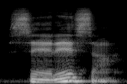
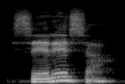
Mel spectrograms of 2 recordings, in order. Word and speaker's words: cereza: In Latin American Spanish, Z is very simple. It's pronounced just like S. This means that any word with a Z sounds exactly the same as if it had an S.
